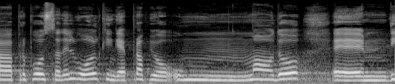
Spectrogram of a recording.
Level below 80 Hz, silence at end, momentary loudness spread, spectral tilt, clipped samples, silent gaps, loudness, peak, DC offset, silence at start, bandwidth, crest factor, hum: -36 dBFS; 0 s; 5 LU; -5 dB/octave; under 0.1%; none; -13 LUFS; 0 dBFS; under 0.1%; 0 s; 19 kHz; 12 dB; none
